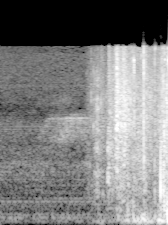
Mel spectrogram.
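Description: A faint, thin high note about half a second in, which is taken for a possible scream. From just past a second in, rustling and scuffing of clothing and footsteps as the handheld camera is moved.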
